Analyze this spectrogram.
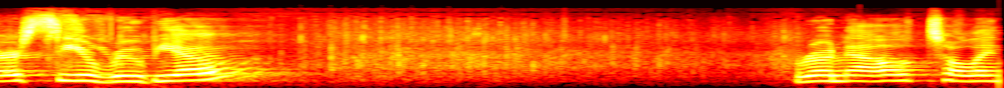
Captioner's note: applause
